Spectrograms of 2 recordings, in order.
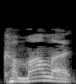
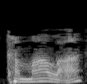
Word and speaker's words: Kamala: which is not Kamala, which is what the Justice Supreme Court said in swearing her in. It's Kamala, okay? Kamala, like comma, and then you put la.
